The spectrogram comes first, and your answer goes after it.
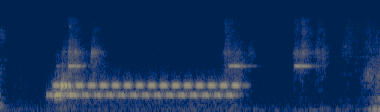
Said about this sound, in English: Oh my phone is ringing.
